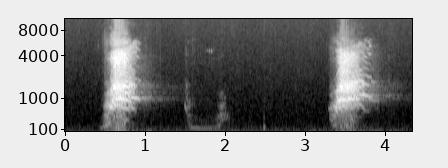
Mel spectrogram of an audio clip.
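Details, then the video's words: Wild red fox vixen defending her underground den, beside a badger sett, against a larger male intruder: two harsh, raspy broadband screams about three seconds apart, with faint rustling between them. "Smiley Vixen Defends Her Den from Intruding Fox"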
